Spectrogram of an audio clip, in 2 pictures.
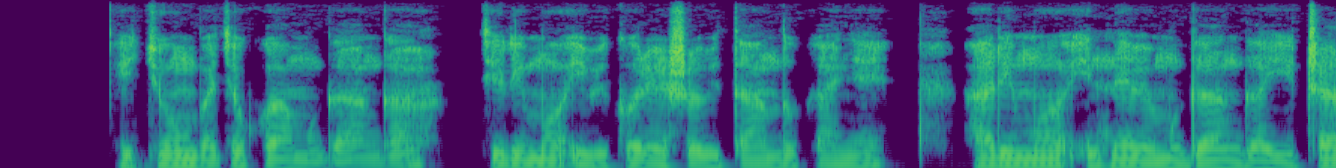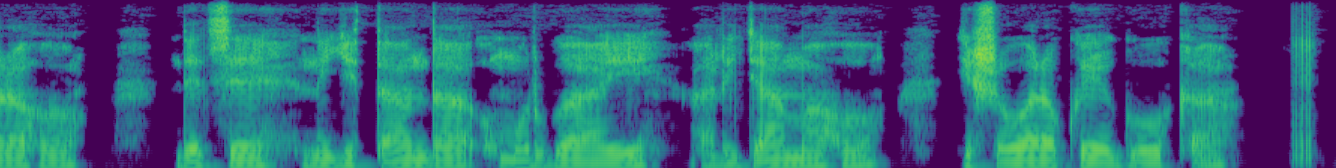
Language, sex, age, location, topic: Kinyarwanda, female, 25-35, Kigali, health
